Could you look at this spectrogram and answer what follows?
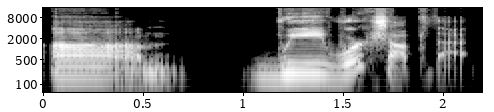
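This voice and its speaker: A woman audiobook narrator with a low, fry-heavy voice, answering interview questions in a candid, self-deprecating, chatty way. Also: slow, a bit bright, no room sound, studio quality.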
